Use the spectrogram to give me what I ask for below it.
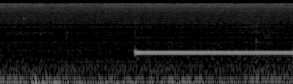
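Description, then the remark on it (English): A steady, single-pitched telephone ringing tone starts about halfway through and holds unbroken to the end, fairly clear over a low background rumble, with no one speaking, as a phone call waits to be answered. “He's not going to answer.”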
